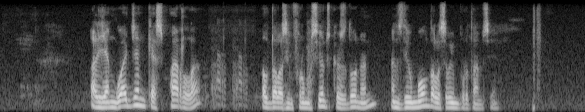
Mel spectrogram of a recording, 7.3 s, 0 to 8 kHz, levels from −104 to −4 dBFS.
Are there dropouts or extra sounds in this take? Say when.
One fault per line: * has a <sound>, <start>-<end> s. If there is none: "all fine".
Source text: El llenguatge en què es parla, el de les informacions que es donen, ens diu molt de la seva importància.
* has a laugh, 2.6-3.1 s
